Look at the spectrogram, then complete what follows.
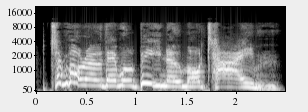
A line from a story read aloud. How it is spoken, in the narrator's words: Ippolit laughed hysterically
